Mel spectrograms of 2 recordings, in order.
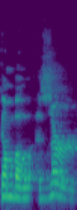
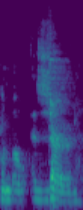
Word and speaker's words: Gumbo Z'herbes: john fulls he but leah she pronounces it gumbo azure so however leah pronounces it sorry chef but that's what i'm going with i'm going to go with gumbo azure so we're just going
